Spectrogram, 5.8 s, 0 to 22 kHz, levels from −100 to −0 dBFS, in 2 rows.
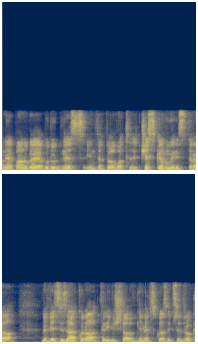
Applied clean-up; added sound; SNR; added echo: neural mask model DeepFilterNet 3.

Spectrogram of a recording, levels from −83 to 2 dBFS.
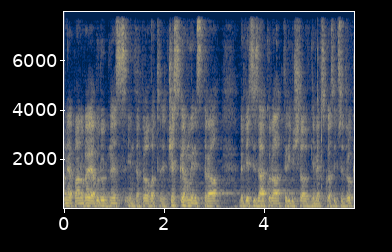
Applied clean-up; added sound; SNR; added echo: none; Mechanisms; 18 dB; reverberation time 0.3 s.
